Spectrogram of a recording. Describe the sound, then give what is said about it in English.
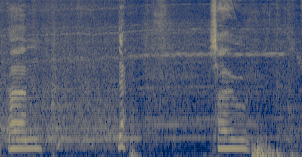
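A coffee grinder grinds coffee beans, its motor whirring in two short bursts, a steady buzzing whine that revs up to top speed and cuts off, with rattling, gritty noise and clatter between and after. “So you can hear it there kind of like revving up right to its top speed, because it kind of like, it runs through the beans in a shorter time than it takes to grind it”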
